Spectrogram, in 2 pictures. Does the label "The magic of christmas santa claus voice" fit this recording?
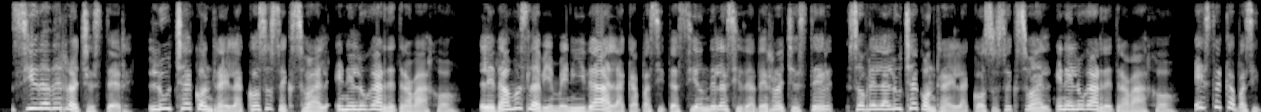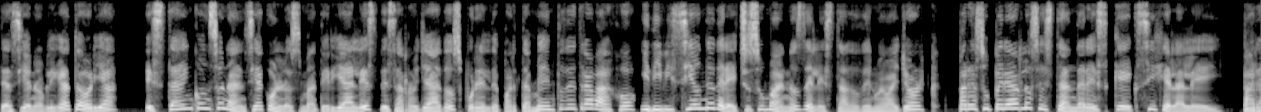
No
